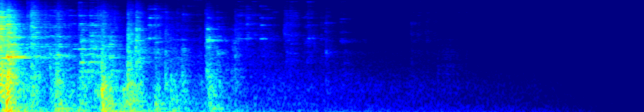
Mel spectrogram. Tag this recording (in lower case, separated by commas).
glass, shatter, crushing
